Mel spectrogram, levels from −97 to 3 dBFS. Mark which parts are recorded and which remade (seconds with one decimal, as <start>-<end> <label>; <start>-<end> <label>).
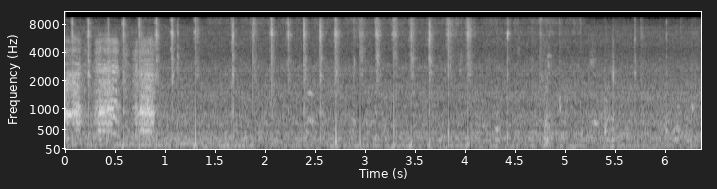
0.0-1.4 recorded; 1.4-5.2 remade; 5.2-6.4 recorded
